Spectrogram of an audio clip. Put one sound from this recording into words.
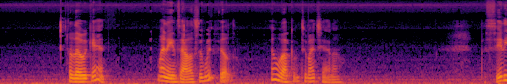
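A middle-aged woman speaks calmly into a microphone, heard as if over an online call.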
